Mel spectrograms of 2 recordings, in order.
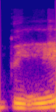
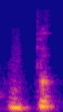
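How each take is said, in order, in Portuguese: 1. A letra é dita com a sua vogal, como bê. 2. Só o som da consoante é dito, sem vogal. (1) "ele é o B, é o nome dele" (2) "mas o som é B, né? Sem pronunciar a vogal"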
